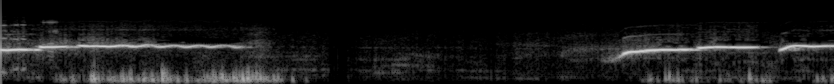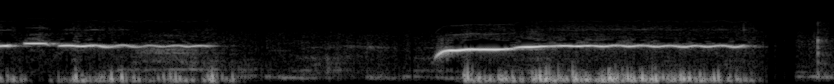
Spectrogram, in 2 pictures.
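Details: Pet cockatiel trained to whistle the melody of Wind of Change by Scorpions: three clear rising-then-level whistled phrases with gaps between them, accompanied by low rustling or murmuring sounds.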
